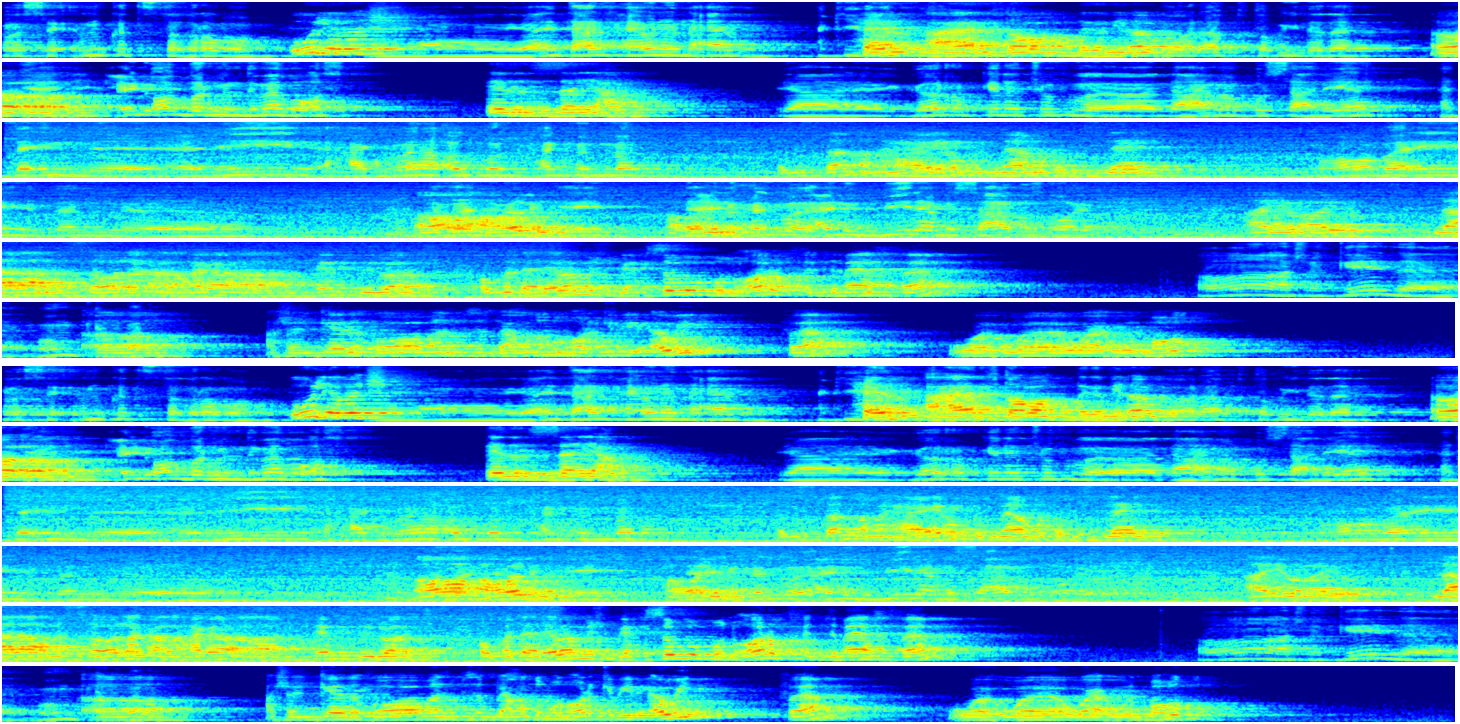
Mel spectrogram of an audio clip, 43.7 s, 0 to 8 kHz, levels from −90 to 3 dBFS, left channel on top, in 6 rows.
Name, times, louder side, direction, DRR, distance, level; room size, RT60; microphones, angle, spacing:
voice 1, 0.0-1.3 1.8-3.8 4.2-4.8 5.8-6.8 7.4-9.0 11.2-14.1 14.5-17.9 19.1-19.3 21.1-23.1 23.8-24.9 25.2-27.3 35.1-37.2, left 2 dB, 20° left, 4 dB, 1.0 m, -34 dB
voice 2, 1.4-1.9 4.3-5.8 7.1-7.7 9.7-10.5 18.4-20.3 23.7-24.6 25.2-25.5 27.8-33.8 36.8-37.2 37.7-39.9 40.3-40.6 41.1-42.3, right 1 dB, 60° right, -2 dB, 3.0 m, -25 dB
sound 1, 14.6-31.9, right 2 dB, 90° right, 1.7 m, -38 dB
18.5 x 16.5 x 2.8 m, 1.1 s
head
